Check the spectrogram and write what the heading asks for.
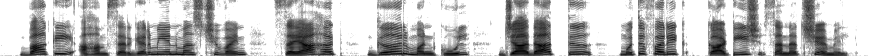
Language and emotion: Kashmiri, neutral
